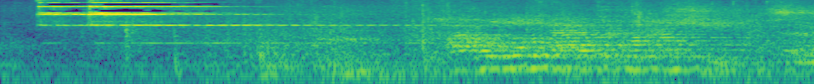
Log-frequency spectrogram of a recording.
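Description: A small bell struck once, ringing with several high tones that fade away over about two seconds, followed by a voice.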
